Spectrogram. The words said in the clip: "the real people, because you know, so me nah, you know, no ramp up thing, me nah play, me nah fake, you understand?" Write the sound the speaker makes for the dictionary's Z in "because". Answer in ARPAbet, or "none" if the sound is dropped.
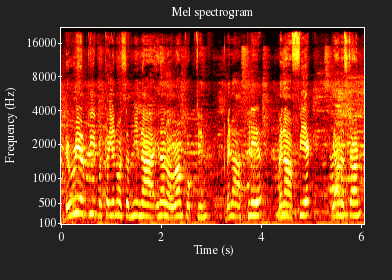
none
